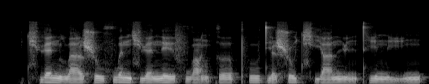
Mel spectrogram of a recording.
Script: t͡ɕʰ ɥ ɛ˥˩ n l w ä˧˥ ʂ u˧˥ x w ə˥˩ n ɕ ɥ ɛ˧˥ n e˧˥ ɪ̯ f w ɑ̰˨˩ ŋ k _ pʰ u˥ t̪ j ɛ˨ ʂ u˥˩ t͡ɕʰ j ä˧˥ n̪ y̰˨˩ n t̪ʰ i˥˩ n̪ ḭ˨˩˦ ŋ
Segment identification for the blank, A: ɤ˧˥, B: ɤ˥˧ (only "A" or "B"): A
